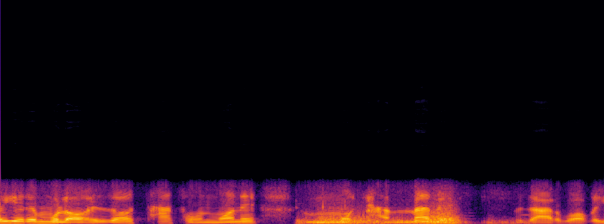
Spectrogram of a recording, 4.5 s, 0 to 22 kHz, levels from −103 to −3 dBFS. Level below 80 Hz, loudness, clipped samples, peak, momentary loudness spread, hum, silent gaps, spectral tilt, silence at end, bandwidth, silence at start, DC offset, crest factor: -60 dBFS; -23 LUFS; under 0.1%; -4 dBFS; 11 LU; none; none; -11 dB/octave; 0 s; 4.3 kHz; 0 s; under 0.1%; 18 dB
